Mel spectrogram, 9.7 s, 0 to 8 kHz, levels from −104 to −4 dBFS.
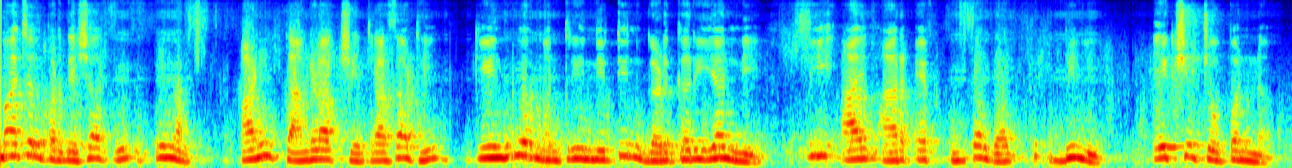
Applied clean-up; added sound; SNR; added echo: neural separator model SepFormer DNS4.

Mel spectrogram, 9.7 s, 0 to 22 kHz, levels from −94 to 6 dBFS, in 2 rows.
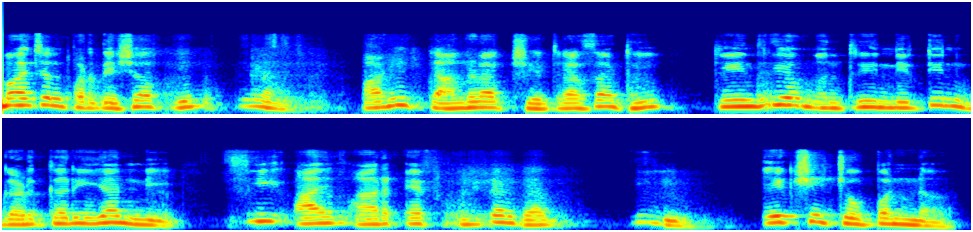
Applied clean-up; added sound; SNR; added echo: neural mask model DeepFilterNet 3.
